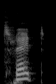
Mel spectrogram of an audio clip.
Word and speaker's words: threat: Watch out for meat and great and threat. They rhyme with sweet and straight and debt.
